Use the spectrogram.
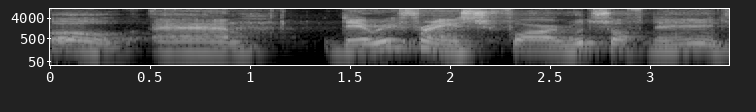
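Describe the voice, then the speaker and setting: The man speaks in a fairly high pitch. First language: not English. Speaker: filmmaker. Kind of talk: interview. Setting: video call. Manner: halting. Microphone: too quiet.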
